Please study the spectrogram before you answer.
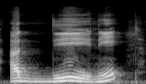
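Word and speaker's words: الدين: Nun awalnya berharakat kasrah. Ni addini. Karena dia waqaf maka kita rubah menjadi sukun. addin.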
